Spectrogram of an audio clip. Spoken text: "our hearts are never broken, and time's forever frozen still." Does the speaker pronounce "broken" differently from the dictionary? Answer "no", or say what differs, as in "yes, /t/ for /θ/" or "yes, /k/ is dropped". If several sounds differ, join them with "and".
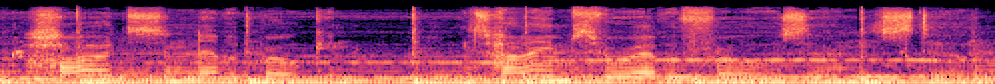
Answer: yes, /k/ is dropped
